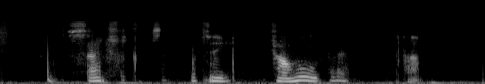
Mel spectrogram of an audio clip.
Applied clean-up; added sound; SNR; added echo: neural diffusion model UNIVERSE++.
